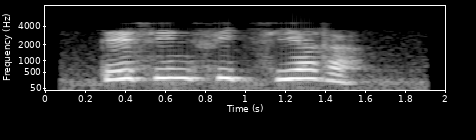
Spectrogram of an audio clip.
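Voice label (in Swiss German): "desinfiziere", Alsatian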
